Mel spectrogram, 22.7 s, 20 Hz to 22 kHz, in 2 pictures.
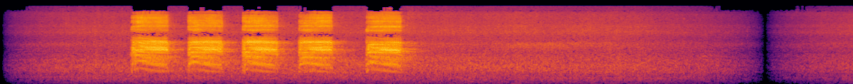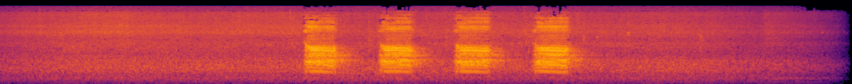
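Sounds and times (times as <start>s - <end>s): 
carrion crow ground call in Fukuroi Shizuoka: 1.8s - 5.7s, 15.4s - 19.4s.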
